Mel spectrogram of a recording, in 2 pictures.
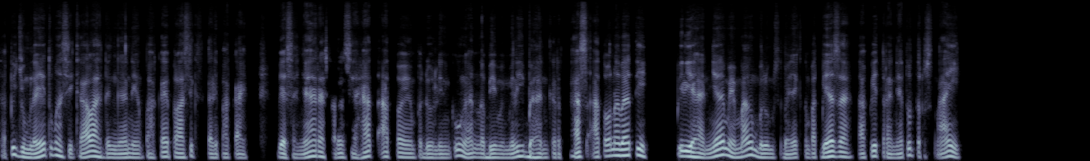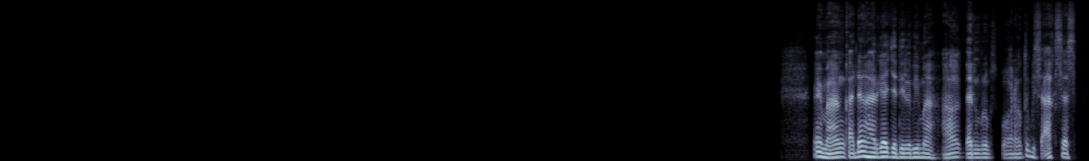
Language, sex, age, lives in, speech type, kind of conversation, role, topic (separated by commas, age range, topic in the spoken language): Indonesian, male, 30-34, Indonesia, read, expert-assistant, expert, Bagaimana cara menyeimbangkan kebutuhan pribadi dengan kepedulian terhadap laut?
